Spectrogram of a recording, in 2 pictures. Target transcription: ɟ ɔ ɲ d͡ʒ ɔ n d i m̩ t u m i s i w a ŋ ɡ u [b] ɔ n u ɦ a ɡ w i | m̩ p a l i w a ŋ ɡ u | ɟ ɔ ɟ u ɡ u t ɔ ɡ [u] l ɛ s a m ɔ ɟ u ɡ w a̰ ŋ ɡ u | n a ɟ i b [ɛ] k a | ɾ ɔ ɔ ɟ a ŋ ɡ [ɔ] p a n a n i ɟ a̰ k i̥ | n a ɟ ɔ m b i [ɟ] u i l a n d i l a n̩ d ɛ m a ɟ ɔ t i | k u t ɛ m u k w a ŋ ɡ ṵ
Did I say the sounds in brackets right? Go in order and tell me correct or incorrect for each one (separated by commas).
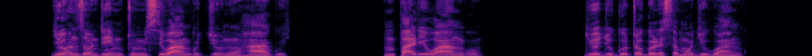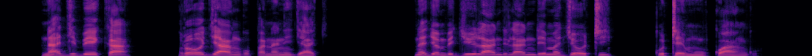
incorrect, incorrect, correct, incorrect, correct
